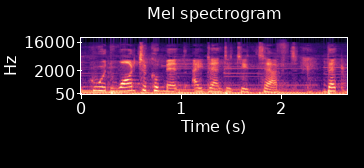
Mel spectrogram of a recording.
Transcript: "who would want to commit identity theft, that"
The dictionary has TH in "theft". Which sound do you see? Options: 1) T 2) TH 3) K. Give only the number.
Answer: 1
